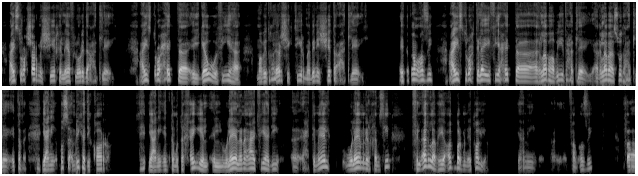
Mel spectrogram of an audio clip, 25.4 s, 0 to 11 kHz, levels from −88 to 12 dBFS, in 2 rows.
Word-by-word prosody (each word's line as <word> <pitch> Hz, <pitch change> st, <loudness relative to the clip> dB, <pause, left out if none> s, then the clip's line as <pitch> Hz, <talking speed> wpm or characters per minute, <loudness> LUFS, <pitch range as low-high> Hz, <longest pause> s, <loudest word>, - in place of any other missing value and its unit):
عايز 145 Hz, +1 st, +4 dB
ترُوح 175 Hz, -1 st, -3 dB
شرم 185 Hz, -5 st, +4 dB
الشيخ 150 Hz, +2 st, -3 dB
اللي 115 Hz, -, 0 dB
هي 140 Hz, -, +2 dB
Florida 135 Hz, +1 st, -1 dB
هتلاقي، -, -, -9 dB, 0.5 s
عايز 160 Hz, 0 st, +1 dB
ترُوح 175 Hz, +2 st, +2 dB
حِتّة 175 Hz, -9 st, +5 dB
الجو 120 Hz, -, +4 dB
فيها 150 Hz, -3 st, -2 dB, 0.3 s
ما 115 Hz, -, -3 dB
بيتغيرش 150 Hz, +4 st, -1 dB
كتير 160 Hz, 0 st, -8 dB
ما 100 Hz, -2 st, -5 dB
بين 140 Hz, +6 st, -3 dB
الشتا، 155 Hz, +3 st, -2 dB
هتلاقي، 95 Hz, -1 st, -7 dB, 0.7 s
أنت 135 Hz, -, +1 dB
فاهم 185 Hz, -1 st, +3 dB
قصدي؟ 170 Hz, +2 st, -2 dB, 0.3 s
عايز 175 Hz, -1 st, +5 dB
ترُوح 185 Hz, 0 st, -1 dB
تلاقي 165 Hz, -1 st, +3 dB
فيه 165 Hz, +2 st, -3 dB
حِتّة 180 Hz, -3 st, +1 dB, 0.3 s
أغلبها 140 Hz, +2 st, +3 dB
بيض 160 Hz, +6 st, -6 dB
هتلاقي، 455 Hz, -, -2 dB
أغلبها -, -, +3 dB
سود -, -, -3 dB
هتلاقي، 440 Hz, -1 st, -5 dB
أنت -, -, -5 dB
فاهم، -, -, -15 dB, 0.3 s
يعني -, -, +1 dB
بُص -, -, +2 dB
أمريكا 345 Hz, -, -1 dB
دي 115 Hz, -, -9 dB
قارة، 140 Hz, 0 st, -1 dB, 0.8 s
يعني 115 Hz, +3 st, +1 dB
أنت 115 Hz, -, -6 dB
متخيل 140 Hz, +2 st, -1 dB
الولاية 110 Hz, +8 st, +5 dB
اللي 145 Hz, -2 st, +3 dB
أنا 160 Hz, +2 st, -1 dB
قاعد 160 Hz, 0 st, +1 dB
فيها 160 Hz, -3 st, -1 dB
دي 135 Hz, +2 st, -8 dB, 0.3 s
أ-احتمال -, -, -2 dB, 0.3 s
ولاية 135 Hz, +7 st, +4 dB
من 175 Hz, -3 st, -5 dB
ال50 200 Hz, -, -5 dB, 0.4 s
في 140 Hz, -, -4 dB
الأغلب 210 Hz, 0 st, +4 dB
هي 140 Hz, -, +2 dB
أكبر 180 Hz, -1 st, +1 dB
من 120 Hz, -2 st, -13 dB
إيطاليا 175 Hz, +9 st, -5 dB, 0.6 s
يعني -, -, -16 dB, 0.4 s
أ 465 Hz, +3 st, -25 dB
فاهم -, -, -10 dB
قصدي؟ 145 Hz, +7 st, -11 dB, 0.6 s
ف -, -, -1 dB
155 Hz, 155 wpm, -26 LUFS, 130-180 Hz, 0.8 s, حِتّة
